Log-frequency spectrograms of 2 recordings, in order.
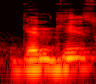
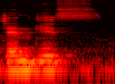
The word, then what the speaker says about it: Genghis: you can um boys you can pronounce it as ganges also or genghis anyone you can say genghis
